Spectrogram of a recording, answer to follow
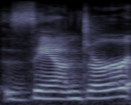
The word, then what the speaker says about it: Xander: And I have a son whose name is Xander and he is 5. Now I should say Xander is spelled with an X, and I say that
